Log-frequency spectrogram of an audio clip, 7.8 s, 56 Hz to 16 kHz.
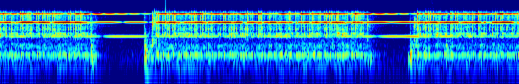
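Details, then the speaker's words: Wooden wall 317A crank telephone after repair and conversion (keypad added in the battery box), final checkout: the magneto is cranked and the bells ring brightly in bursts of about a second and a half, working properly. "okay now what we want to do is crank the magneto and ring the bells"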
